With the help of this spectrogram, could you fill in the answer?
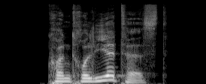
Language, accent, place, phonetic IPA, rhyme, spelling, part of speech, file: German, Germany, Berlin, [kɔntʁɔˈliːɐ̯təst], -iːɐ̯təst, kontrolliertest, verb, De-kontrolliertest.ogg
- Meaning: inflection of kontrollieren: 1. second-person singular preterite 2. second-person singular subjunctive II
